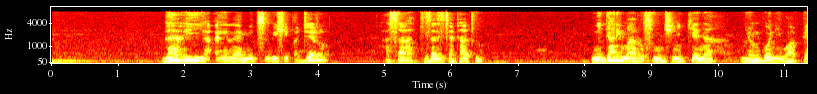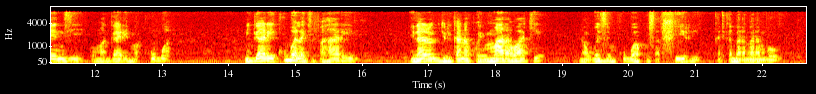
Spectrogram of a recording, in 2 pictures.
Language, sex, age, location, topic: Swahili, male, 18-24, Nairobi, finance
